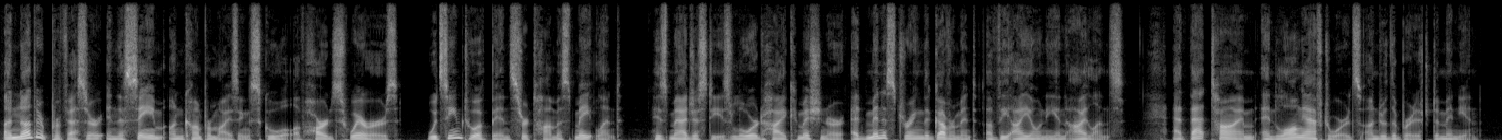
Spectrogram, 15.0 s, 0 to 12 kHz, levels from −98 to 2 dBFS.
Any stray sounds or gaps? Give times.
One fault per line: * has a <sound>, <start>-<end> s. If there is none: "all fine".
* has a dropout, 14.2-14.3 s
